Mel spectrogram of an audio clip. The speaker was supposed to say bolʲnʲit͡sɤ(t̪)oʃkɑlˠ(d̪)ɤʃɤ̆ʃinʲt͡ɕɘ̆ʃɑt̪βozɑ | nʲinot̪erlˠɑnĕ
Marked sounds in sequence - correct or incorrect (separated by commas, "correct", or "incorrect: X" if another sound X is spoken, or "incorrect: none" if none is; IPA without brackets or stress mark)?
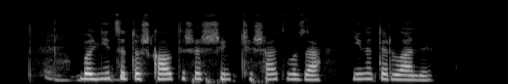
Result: correct, incorrect: t̪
